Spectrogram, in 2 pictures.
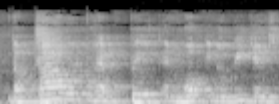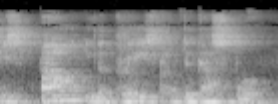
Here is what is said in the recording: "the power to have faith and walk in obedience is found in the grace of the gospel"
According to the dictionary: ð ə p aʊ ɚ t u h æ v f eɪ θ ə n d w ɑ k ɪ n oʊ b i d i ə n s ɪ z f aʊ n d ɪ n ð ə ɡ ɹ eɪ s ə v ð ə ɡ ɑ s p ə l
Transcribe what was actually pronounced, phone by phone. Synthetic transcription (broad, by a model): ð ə p aʊ ɚ t u h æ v p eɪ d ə n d w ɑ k ɪ n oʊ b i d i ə n s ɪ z f aʊ n d ɪ n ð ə ɡ ɹ eɪ s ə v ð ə ɡ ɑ s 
